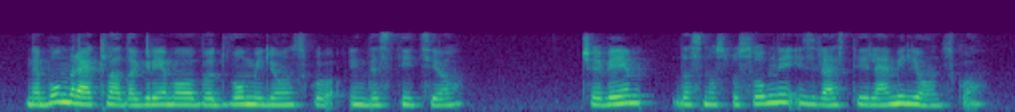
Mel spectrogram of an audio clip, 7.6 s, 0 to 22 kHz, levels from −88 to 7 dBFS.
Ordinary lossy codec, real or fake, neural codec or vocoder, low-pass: MP3, 48 kbps; real; none; 7.2 kHz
